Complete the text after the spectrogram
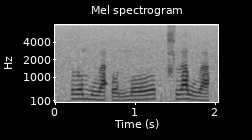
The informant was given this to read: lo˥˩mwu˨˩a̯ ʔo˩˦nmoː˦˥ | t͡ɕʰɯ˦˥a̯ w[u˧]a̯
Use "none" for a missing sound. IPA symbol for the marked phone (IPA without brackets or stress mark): u˨˩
